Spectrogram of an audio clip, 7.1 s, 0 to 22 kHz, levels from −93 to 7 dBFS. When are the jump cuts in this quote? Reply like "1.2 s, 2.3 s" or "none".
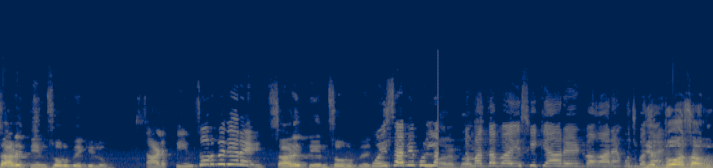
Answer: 4.4 s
